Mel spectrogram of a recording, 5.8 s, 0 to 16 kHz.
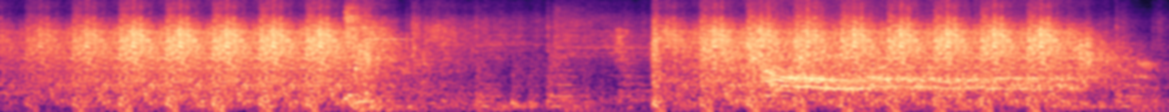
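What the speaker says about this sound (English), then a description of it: "I want to finish him with a pistol." Pistol shots in Simple 2000 EuroTrip come as a run of sharp, evenly spaced cracks over dense game noise, with a brief lull before the shooting starts again and a faint tonal sweep underneath.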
